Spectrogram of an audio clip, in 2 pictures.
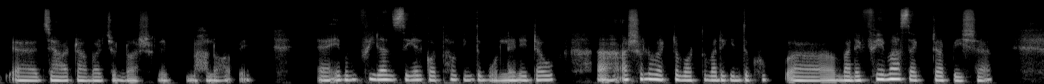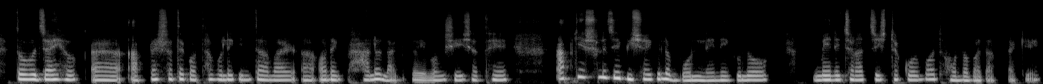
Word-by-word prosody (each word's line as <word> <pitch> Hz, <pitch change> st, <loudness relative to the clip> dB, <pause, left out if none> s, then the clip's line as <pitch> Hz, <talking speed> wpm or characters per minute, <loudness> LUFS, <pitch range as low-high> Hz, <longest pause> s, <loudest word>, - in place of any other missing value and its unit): অ্যা 190 Hz, -, 0 dB, 0.3 s
যাওয়াটা 185 Hz, 0 st, +1 dB
আমার 175 Hz, 0 st, -1 dB
জন্য 190 Hz, -2 st, -4 dB
আসলে 190 Hz, -, -11 dB, 0.4 s
ভালো 185 Hz, 0 st, -3 dB
হবে। 230 Hz, +4 st, -11 dB, 0.7 s
অ্যা 190 Hz, -1 st, +1 dB
এবং 205 Hz, 0 st, 0 dB
ফ্রিল্যান্সিং 220 Hz, -3 st, +2 dB
এর 210 Hz, -, -4 dB
কথাও 200 Hz, +3 st, -3 dB
কিন্তু 200 Hz, +1 st, -3 dB
বললেন 190 Hz, 0 st, +1 dB
এটাও 200 Hz, +2 st, 0 dB, 0.5 s
আ -, -, +2 dB, 0.2 s
আসলেও 240 Hz, +1 st, +3 dB
একটা 220 Hz, 0 st, -2 dB
বর্তমানে 195 Hz, 0 st, 0 dB
কিন্তু 190 Hz, +1 st, 0 dB
খুব 210 Hz, -, -8 dB, 0.3 s
আ -, -, +3 dB, 0.5 s
মানে 190 Hz, 0 st, +4 dB
ফেমাস 240 Hz, +1 st, +7 dB
একটা 195 Hz, +1 st, -3 dB
পেশা। 175 Hz, 0 st, -3 dB, 0.8 s
তো 235 Hz, -, +5 dB, 0.2 s
যাই 225 Hz, 0 st, +6 dB
হোক 215 Hz, +1 st, +2 dB, 0.2 s
আ -, -, +2 dB, 0.4 s
আপনার 195 Hz, +5 st, 0 dB
সাথে 240 Hz, 0 st, +1 dB
কথা 220 Hz, +2 st, -4 dB
বলে 215 Hz, 0 st, +3 dB
কিন্তু 215 Hz, +2 st, -3 dB
আমার 200 Hz, 0 st, 0 dB, 0.2 s
আ -, -, +1 dB, 0.2 s
অনেক 205 Hz, 0 st, +2 dB, 0.2 s
ভালো 215 Hz, +2 st, +1 dB
লাগবে। 190 Hz, -, -6 dB
এবং 195 Hz, -, -1 dB
সেই 200 Hz, 0 st, -2 dB
সাথে 205 Hz, +2 st, -3 dB, 0.7 s
আপনি 270 Hz, +5 st, -5 dB
আসলে 335 Hz, 0 st, +2 dB
যে 295 Hz, -, +8 dB
বিষয়গুলো 240 Hz, +1 st, +3 dB
বললেন 185 Hz, -1 st, +2 dB
এগুলো 195 Hz, +1 st, 0 dB, 0.7 s
মেনে 205 Hz, 0 st, +4 dB
চলার 210 Hz, -1 st, +1 dB
চেষ্টা 215 Hz, +1 st, -1 dB
করবো, 210 Hz, +2 st, -1 dB, 0.2 s
ধন্যবাদ 185 Hz, -2 st, 0 dB
আপনাকে। 200 Hz, +4 st, -13 dB
205 Hz, 160 wpm, -23 LUFS, 190-220 Hz, 0.8 s, যে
